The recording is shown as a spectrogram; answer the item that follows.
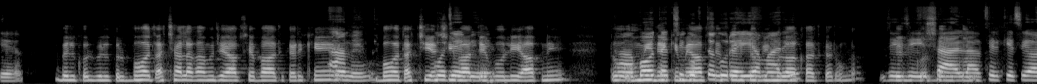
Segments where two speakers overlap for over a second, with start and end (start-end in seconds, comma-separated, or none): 6.2-8.0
